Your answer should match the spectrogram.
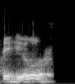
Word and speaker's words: Tereos: T-E-R-E-O-S. – Tem que falar Terrios, Terios, Tereos, enfim, mas hum.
